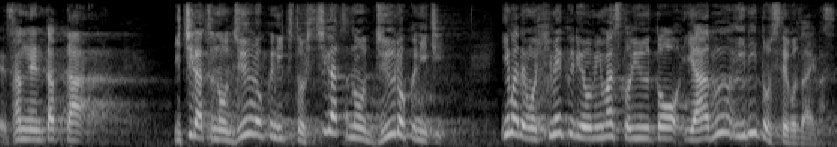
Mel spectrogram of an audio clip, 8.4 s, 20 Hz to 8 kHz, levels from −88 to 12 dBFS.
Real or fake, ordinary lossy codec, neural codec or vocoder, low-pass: fake; none; codec, 16 kHz, 4 kbps, FreqCodec, larger model; 7.2 kHz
